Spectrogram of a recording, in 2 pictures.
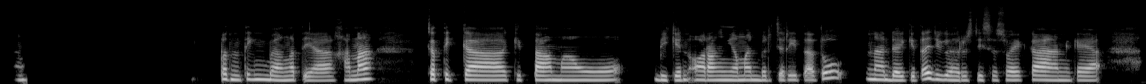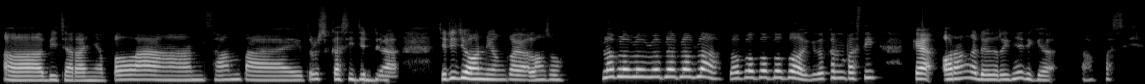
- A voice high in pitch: Yes, high, 210 Hz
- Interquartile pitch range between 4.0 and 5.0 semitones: No, average, 3.3 semitones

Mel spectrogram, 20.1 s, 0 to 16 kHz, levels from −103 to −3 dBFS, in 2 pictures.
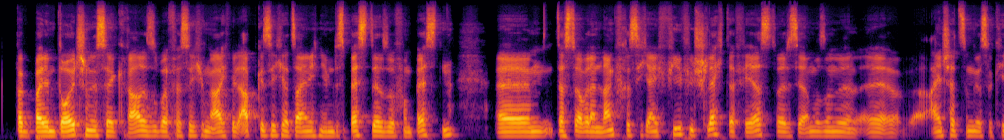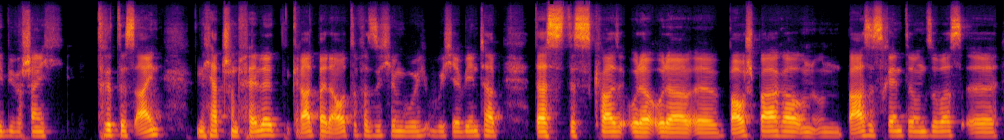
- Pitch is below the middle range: Yes, low, 120 Hz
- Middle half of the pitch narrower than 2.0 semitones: Yes, narrow, 1.5 semitones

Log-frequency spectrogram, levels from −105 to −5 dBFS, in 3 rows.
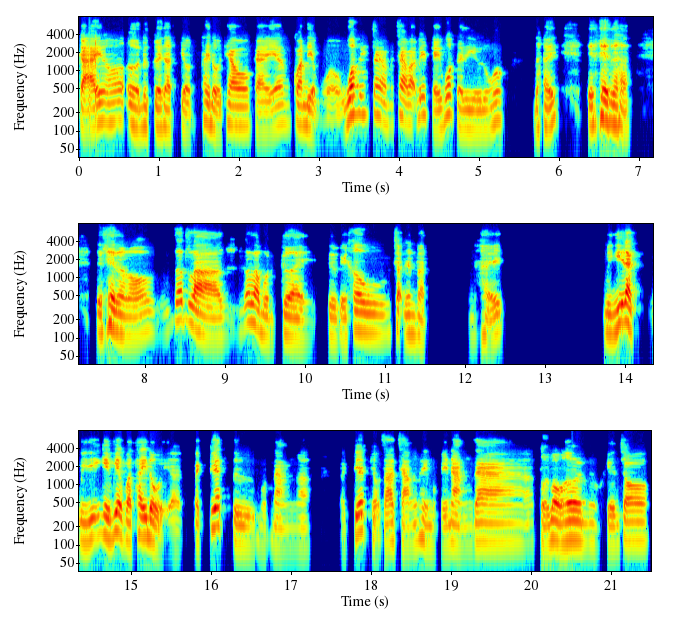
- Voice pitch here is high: No, low, 120 Hz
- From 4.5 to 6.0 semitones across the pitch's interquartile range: Yes, average, 4.8 semitones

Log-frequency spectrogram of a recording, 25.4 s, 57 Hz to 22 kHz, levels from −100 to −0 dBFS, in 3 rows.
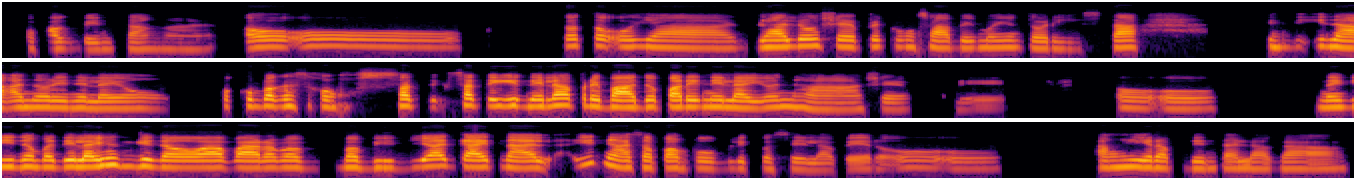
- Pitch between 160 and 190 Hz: Yes, medium, 185 Hz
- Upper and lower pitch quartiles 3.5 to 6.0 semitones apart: No, average, 2.9 semitones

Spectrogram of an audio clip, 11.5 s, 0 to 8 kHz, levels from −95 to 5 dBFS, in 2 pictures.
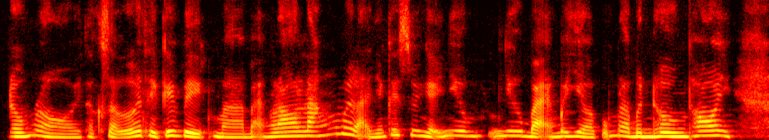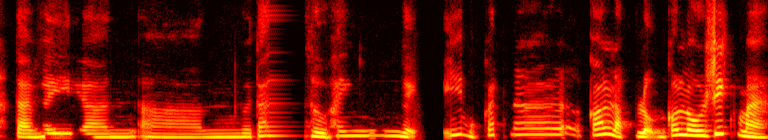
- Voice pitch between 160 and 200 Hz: No, high, 240 Hz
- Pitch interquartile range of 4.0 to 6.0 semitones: Yes, average, 4.8 semitones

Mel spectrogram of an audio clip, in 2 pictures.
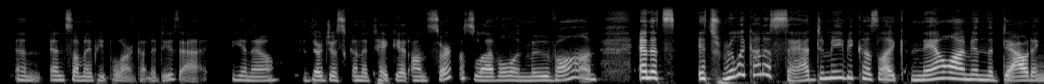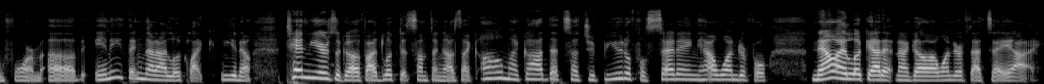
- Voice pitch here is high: Yes, high, 215 Hz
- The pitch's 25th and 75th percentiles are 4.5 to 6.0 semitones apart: Yes, average, 5.1 semitones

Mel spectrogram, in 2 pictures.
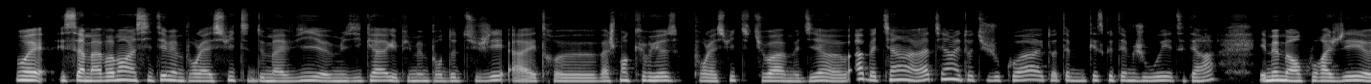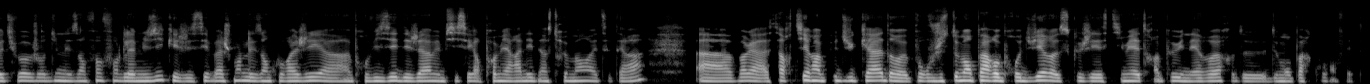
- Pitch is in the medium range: Yes, medium, 165 Hz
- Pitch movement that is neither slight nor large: No, narrow, 2.3 semitones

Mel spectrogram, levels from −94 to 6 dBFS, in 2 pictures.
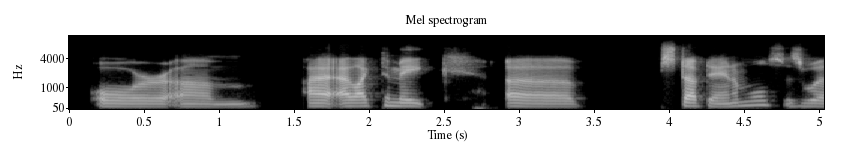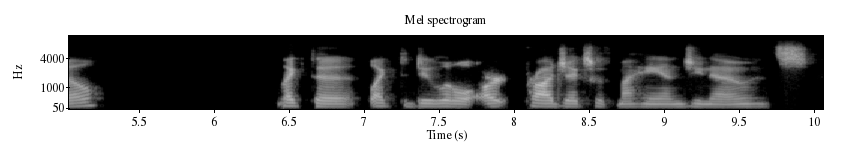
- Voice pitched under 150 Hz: Yes, low, 135 Hz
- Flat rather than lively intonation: Yes, narrow, 2.1 semitones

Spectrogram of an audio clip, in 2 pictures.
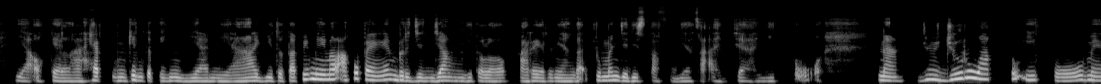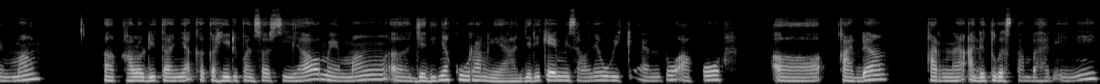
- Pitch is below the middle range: No, medium, 175 Hz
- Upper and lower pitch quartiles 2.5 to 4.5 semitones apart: Yes, average, 3.4 semitones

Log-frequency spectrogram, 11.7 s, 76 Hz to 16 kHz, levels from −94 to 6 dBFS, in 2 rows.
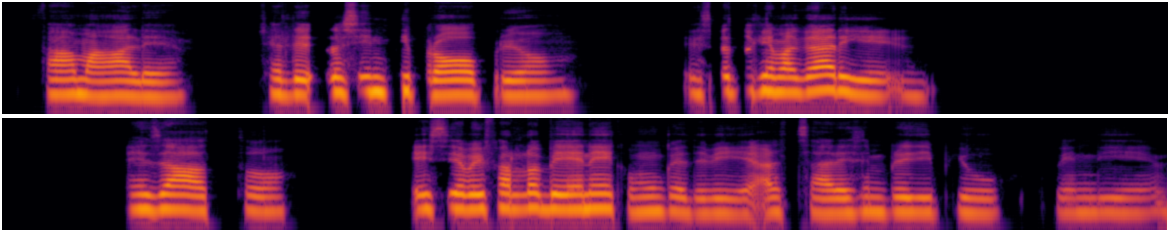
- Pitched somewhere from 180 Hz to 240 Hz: Yes, high, 190 Hz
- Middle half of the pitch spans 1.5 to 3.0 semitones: Yes, narrow, 2.5 semitones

